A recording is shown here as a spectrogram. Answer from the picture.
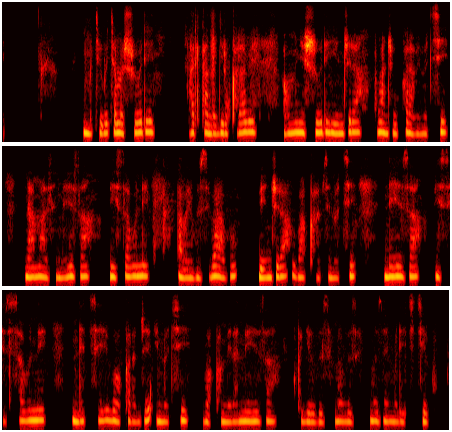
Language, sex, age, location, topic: Kinyarwanda, female, 18-24, Nyagatare, health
